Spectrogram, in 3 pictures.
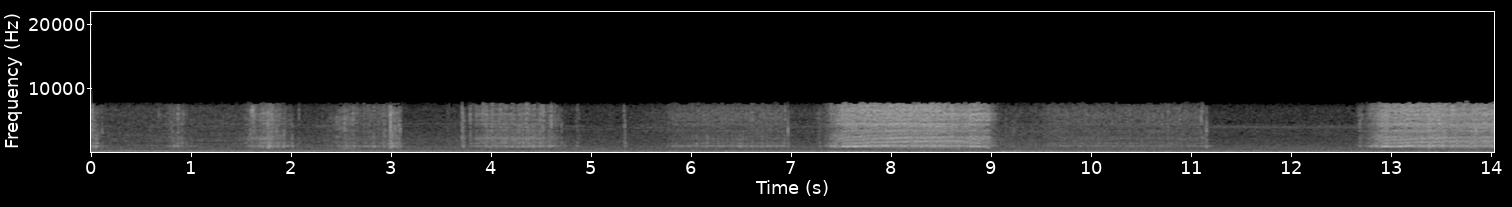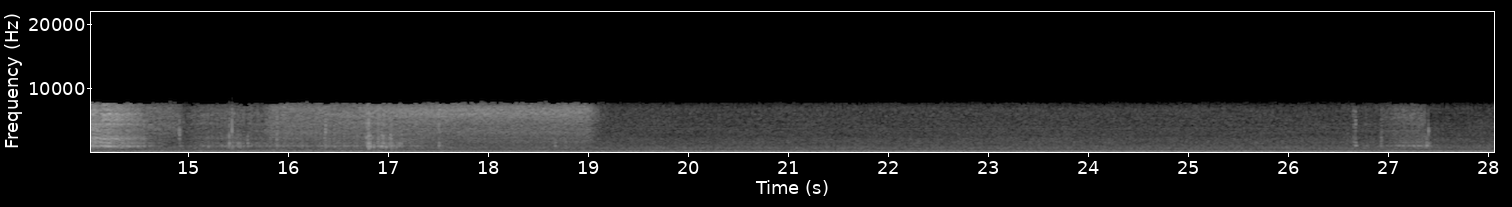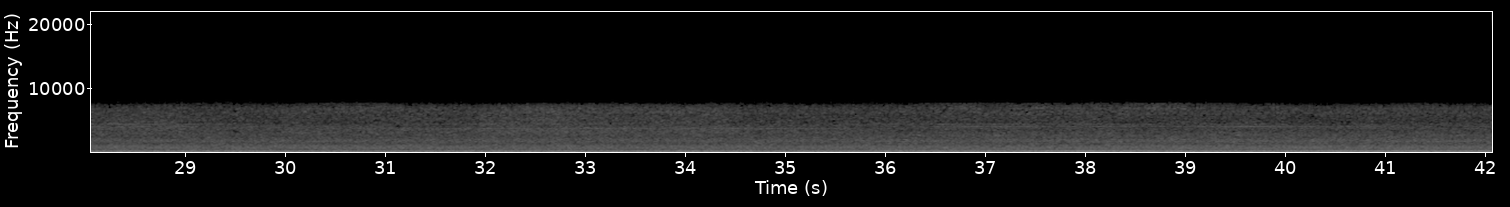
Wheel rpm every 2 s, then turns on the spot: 10, 20, 20, 40, 80, 20, 70, 40, 30, 0, 0, 0, 0, 0, 0, 0, 0, 0, 0, 0, 0.
8-12 14-18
